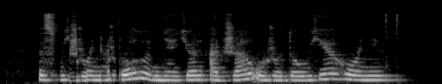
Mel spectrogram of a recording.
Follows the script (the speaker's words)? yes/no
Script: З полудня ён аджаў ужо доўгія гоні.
no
